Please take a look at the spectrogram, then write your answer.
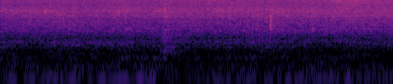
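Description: Onions and garlic fry in a pan for noodles with cabbage and eggs, a steady, even sizzle and crackle held close and continuous throughout, with no voices.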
